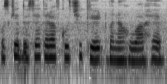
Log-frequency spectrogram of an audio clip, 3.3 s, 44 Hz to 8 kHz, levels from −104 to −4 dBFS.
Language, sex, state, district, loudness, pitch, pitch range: Hindi, female, Gujarat, Valsad, -15 LUFS, 215 Hz, 200-235 Hz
